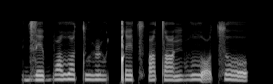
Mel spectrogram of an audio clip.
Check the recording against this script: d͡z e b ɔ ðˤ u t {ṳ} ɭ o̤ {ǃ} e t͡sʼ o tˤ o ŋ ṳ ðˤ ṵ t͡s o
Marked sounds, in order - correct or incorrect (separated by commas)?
correct, correct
